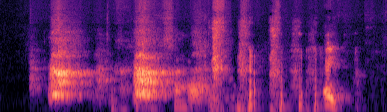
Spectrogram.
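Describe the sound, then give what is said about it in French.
Dogs bark loudly, two long drawn-out barks followed by a rapid string of shorter yips and barks, fairly continuous for a few seconds. “Oh, mes chiens. oh, énervé le chien.”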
